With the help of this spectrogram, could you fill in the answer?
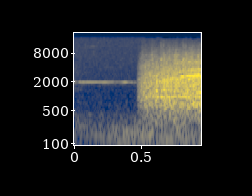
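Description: After a half-second of near silence with a faint steady whine, a dense wash of hand clapping bursts in and keeps building in loudness to the end.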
